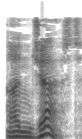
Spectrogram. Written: unjust

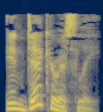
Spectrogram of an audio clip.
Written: indecorously

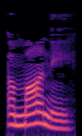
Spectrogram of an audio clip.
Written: imani

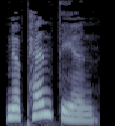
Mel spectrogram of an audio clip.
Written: nepenthean

